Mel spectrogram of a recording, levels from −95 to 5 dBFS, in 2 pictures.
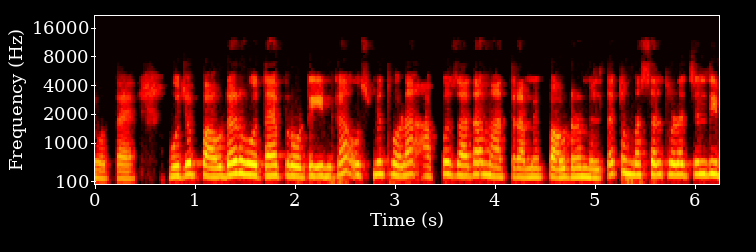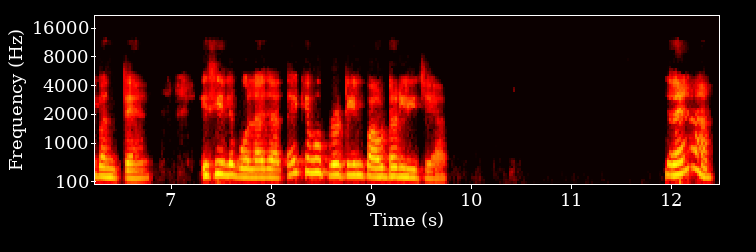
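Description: Short concealed packet loss at 4.58 to 4.61 s: about 20 ms of speech arrived too late, so the receiver extended the preceding sound, leaving a brief smear.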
